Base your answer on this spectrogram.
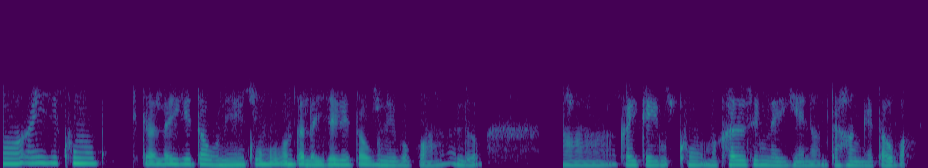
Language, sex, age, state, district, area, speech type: Manipuri, female, 30-45, Manipur, Kangpokpi, urban, conversation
